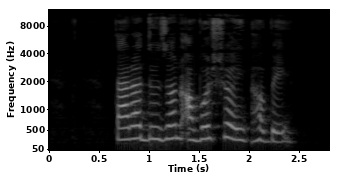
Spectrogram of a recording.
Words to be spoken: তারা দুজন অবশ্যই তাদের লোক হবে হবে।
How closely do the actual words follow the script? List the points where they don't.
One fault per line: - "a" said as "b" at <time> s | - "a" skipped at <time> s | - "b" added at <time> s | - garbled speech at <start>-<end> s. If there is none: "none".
- "তাদের লোক হবে" skipped at 1.9 s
